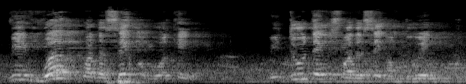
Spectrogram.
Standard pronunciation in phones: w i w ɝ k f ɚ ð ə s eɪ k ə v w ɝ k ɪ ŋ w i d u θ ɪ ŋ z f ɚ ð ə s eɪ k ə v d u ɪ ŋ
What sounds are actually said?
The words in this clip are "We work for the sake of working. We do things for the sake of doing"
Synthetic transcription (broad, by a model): w i w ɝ k f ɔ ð ə s eɪ k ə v w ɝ k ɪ ŋ w i d u t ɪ ŋ s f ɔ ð ə s eɪ k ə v d u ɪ ŋ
